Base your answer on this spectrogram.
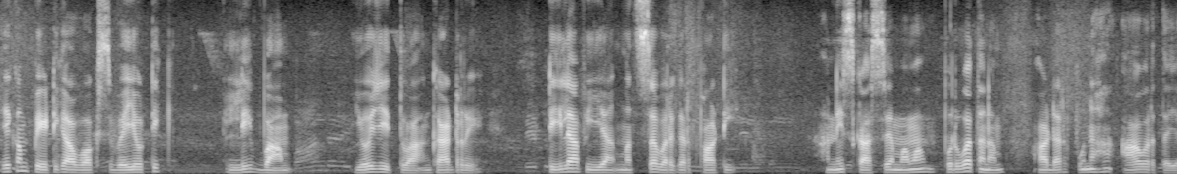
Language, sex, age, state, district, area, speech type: Sanskrit, male, 18-30, Odisha, Bargarh, rural, read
